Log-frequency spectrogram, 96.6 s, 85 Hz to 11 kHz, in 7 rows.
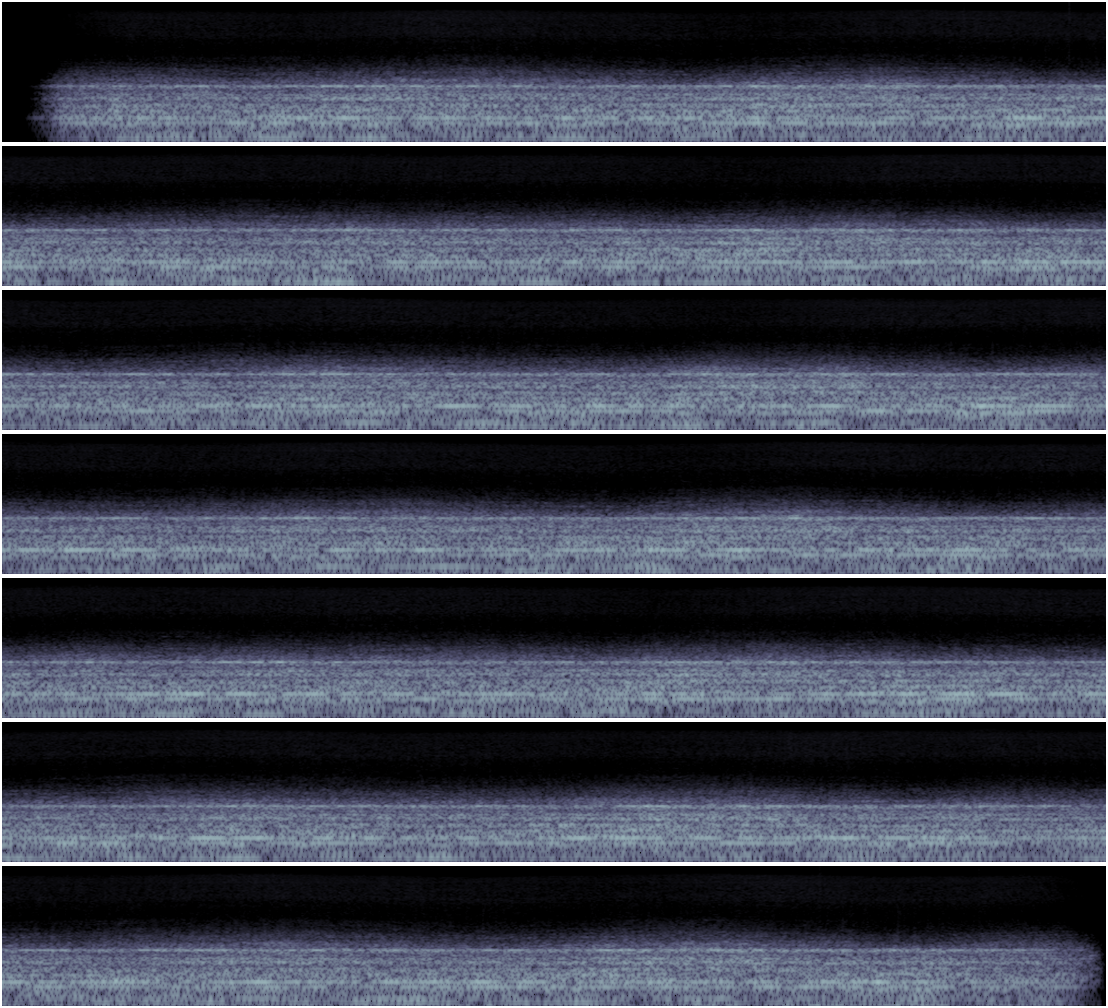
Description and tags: ambience with modulation
A recording of a room-ambience (CAD M179) that was processed in Reaper using a reverb with strong modulation.
ambience, background, modulation, sfx, synthetic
